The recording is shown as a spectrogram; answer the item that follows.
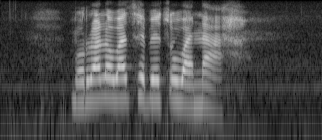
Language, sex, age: Southern Sotho, female, 20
